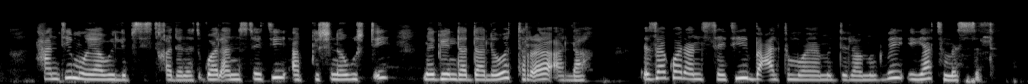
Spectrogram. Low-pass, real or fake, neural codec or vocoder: 7.2 kHz; real; none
